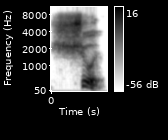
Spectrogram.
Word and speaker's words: should: worry should people remember the L is silent and we say should should you should should shall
